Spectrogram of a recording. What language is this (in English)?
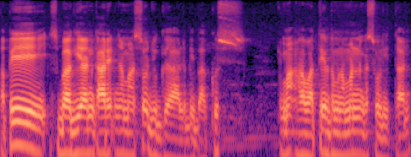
Indonesian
